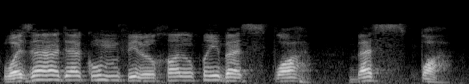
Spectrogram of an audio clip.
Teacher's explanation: you don't pronounce it as a sad, you pronounce it as a seen, even though it is written as a sad.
